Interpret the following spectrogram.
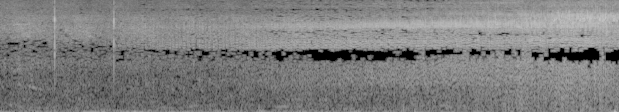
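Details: Cicada singing: a continuous high, hissing buzz that slowly swells louder over the clip, with two brief clicks near the start.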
